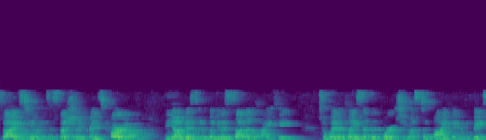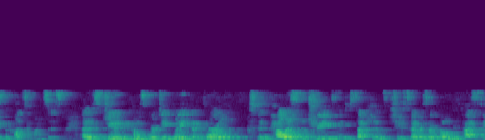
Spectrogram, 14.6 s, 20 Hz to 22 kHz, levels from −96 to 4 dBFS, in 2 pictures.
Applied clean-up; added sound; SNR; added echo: classical method WPE with log-MMSE.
